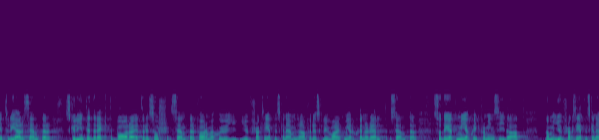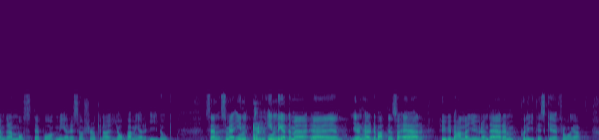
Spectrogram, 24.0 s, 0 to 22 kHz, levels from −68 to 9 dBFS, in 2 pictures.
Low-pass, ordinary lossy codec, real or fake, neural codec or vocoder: 7.2 kHz; MP3, 48 kbps; real; none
